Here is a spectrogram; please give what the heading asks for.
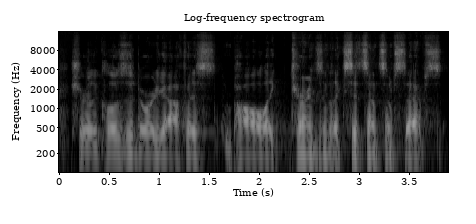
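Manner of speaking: ordinary talk, nothing marked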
